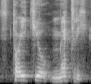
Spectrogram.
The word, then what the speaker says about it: stoichiometry: I normally pronounce it stoichiometry, right?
